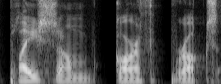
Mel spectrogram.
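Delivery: put-on loud, drawn-out drunken request; slow, loud heckle from a drunk clubber; drunk guy. Drunk guy demanding a song from the DJ, loud drunk slur. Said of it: "get a drunk guy come up".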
